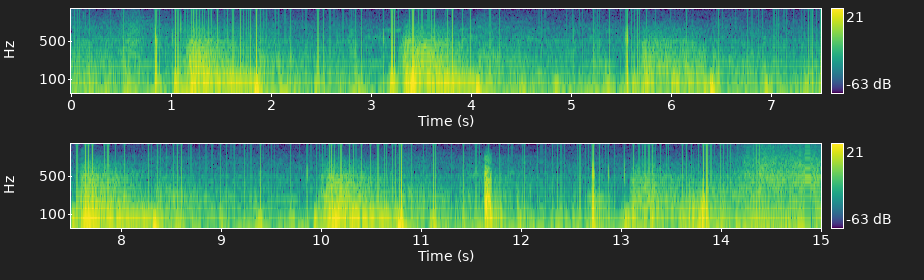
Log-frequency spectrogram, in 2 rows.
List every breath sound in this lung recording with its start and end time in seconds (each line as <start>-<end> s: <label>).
0.97-1.86 s: inhalation
0.97-1.86 s: crackles
3.21-4.09 s: inhalation
3.21-4.09 s: crackles
5.56-6.51 s: inhalation
7.55-8.50 s: inhalation
7.55-8.50 s: crackles
9.98-10.92 s: inhalation
9.98-10.92 s: crackles
13.14-14.09 s: inhalation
